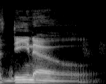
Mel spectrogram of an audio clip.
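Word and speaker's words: Deno: I'm saying it right? Dino based. – Yes, Dino.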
